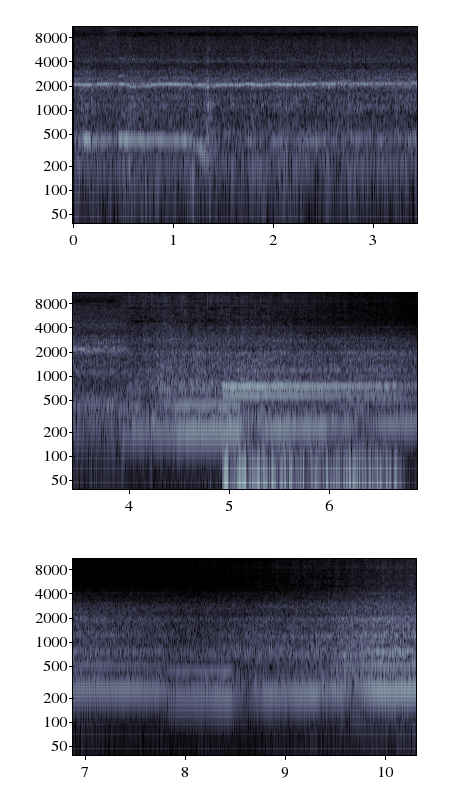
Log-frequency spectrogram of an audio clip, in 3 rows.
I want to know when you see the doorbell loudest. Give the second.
5 s.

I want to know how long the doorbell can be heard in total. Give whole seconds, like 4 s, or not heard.
2 s.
